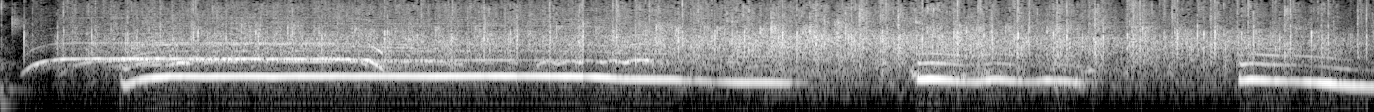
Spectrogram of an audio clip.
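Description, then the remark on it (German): An audience claps loudly and steadily for about ten seconds, a dense crackle of many hands, with long sustained cheers and whoops rising above the applause. “Und jetzt euer Applaus für Sarah.”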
